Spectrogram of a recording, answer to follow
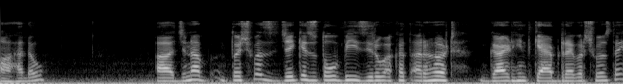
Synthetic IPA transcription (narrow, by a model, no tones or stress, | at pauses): aɦɐloː | d͡ʒɐnaːbt̪ot͡ʃʰʋɐzd͡ʒejkezt̪oːbiːziɾoːɐkʰɐt̪ʰɐɾɦəːʈʰ | ɡaːjɖɦĩnd̪kʲæːp̚ɖɾaːjʋɐɾt͡ʃʰuʋɐzt̪ɐ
